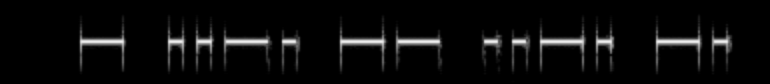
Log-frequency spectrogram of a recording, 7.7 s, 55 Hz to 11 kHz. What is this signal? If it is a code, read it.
Morse code, heard as a keyed tone, about 8 wpm, 800 Hz. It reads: TFMFN
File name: CW / DET / 1 9 1500C S A 8wpm 5637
